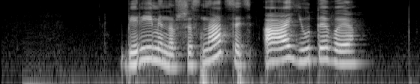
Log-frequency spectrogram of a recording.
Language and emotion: Russian, positive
